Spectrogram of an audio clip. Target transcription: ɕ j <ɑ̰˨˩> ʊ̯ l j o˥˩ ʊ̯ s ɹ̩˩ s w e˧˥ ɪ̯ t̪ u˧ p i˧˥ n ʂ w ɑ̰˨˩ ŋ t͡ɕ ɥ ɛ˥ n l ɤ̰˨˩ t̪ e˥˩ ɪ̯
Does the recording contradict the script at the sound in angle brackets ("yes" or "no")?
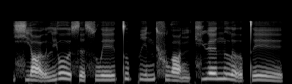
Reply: no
